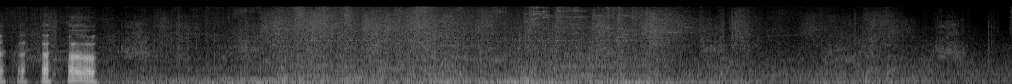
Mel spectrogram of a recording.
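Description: Magic blasts crackle and burst in quick succession.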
